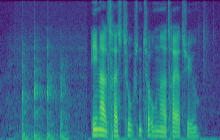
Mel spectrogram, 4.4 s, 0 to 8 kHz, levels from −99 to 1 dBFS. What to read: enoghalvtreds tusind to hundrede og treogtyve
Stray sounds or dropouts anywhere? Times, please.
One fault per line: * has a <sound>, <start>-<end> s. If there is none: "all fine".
* has a thud, 0.4-1.4 s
